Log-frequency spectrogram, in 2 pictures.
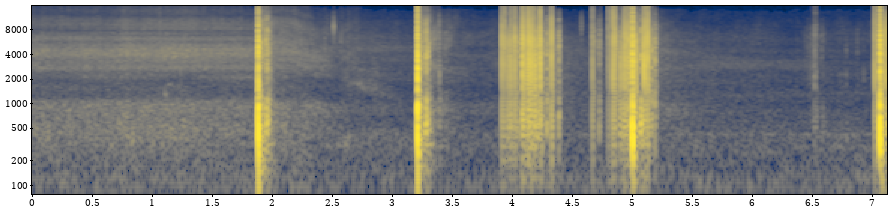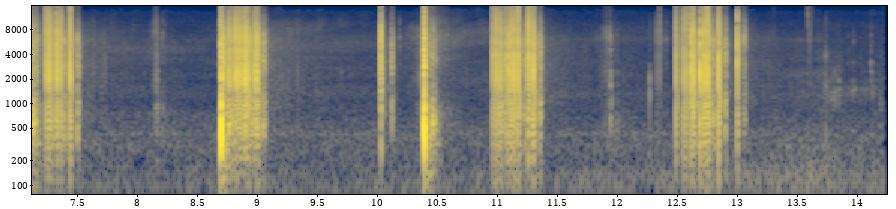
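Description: Blue Stars consumer fountain-aerial firework: a faint fountain hiss, then about ten sharp pops and short bursts as its small aerial effects go off overhead one after another. The breaks are quiet, with no big booms.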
